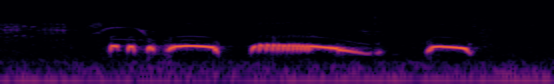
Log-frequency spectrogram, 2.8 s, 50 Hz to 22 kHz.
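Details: Spotted dove (tekukur) singing in the crisp 'mersik kuk 1' style, recommended as playback to prompt quiet birds to sing: three quick short notes, then a mellow coo, a longer falling coo and a final short coo, over a low hum.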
